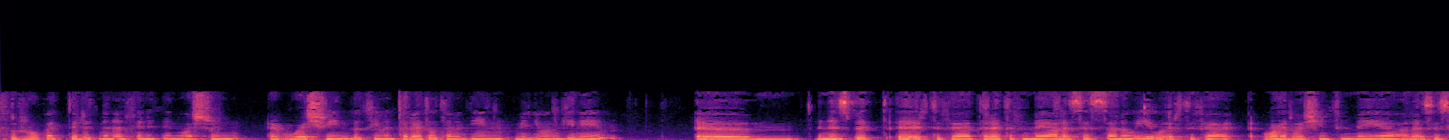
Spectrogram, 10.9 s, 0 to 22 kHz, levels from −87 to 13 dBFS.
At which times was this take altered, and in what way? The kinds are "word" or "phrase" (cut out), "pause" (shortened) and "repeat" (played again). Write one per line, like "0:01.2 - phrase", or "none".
0:06.1 - pause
